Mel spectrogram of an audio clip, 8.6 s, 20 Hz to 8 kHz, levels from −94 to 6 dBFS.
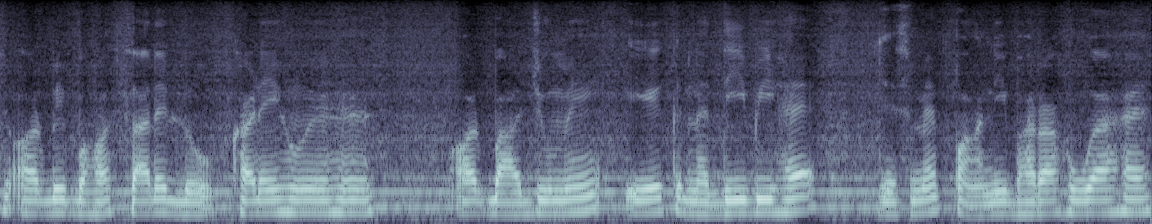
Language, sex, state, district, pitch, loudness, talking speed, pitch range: Hindi, male, Madhya Pradesh, Katni, 125 Hz, -19 LUFS, 140 wpm, 115-135 Hz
